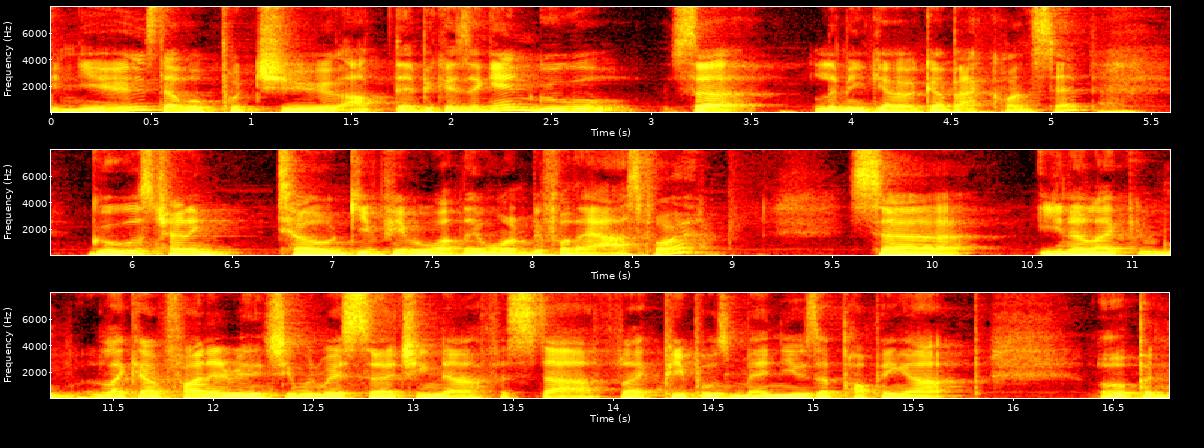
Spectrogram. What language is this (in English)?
English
